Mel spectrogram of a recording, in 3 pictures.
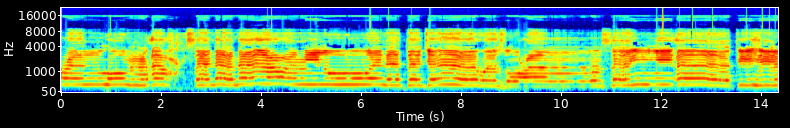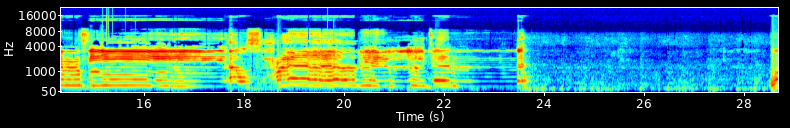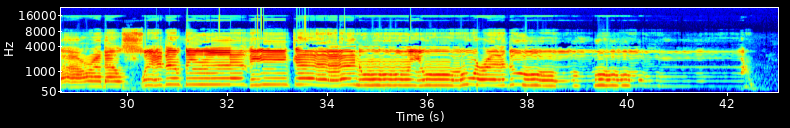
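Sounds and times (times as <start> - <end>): man chanting recitation: 0.0 - 24.0, 28.4 - 42.5.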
